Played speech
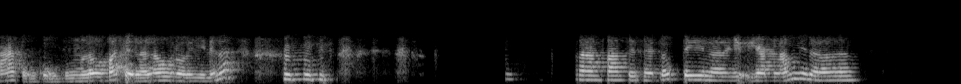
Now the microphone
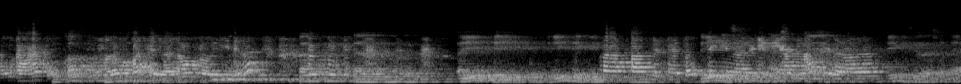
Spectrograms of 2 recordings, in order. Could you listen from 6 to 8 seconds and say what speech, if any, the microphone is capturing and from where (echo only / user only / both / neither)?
both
